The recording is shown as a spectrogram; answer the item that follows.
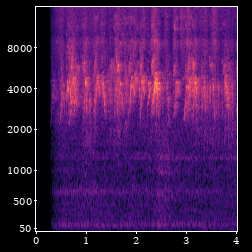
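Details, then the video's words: House sparrows, described as once common around homes in childhood but now rare, chirping: dense overlapping short chirps in continuous chatter, several birds calling together with a low background hum. "House sparrow((चिमणी पाखरं)).... chirping sound of birds.."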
